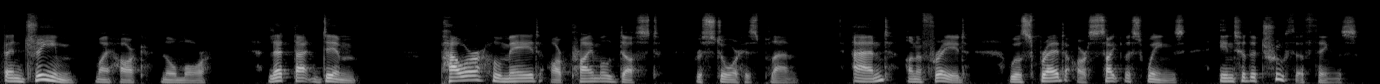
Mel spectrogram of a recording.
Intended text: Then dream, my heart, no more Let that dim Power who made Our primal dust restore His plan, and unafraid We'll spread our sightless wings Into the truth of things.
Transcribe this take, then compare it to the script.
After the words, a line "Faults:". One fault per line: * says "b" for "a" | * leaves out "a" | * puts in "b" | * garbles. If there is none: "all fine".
Then dream, my heart, no more Let that dim Power who made Our primal dust restore His plan, and unafraid We'll spread our sightless wings Into the truth of things.
Faults:
all fine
